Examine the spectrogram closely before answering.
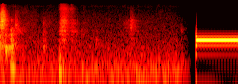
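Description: A man speaks quietly and briefly, close by.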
